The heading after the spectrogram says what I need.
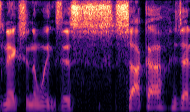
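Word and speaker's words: Sukkar: offs who is next in the wings there Sucka is that how you say it yeah Michael Su yeah yeah Suka he would be a rising kind of talent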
